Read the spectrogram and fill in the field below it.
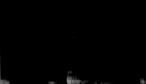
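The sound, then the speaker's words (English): Faint, dry rubbing of vine charcoal dragged sideways across a sheet of paper, drawn with the side of the charcoal to cover the entire sheet, a soft papery hiss broken by a few muffled bumps as the strokes change, with no voices. “It's very efficient, and the first thing I do is I cover the entire sheet of paper with vine charcoal, drawing with the side.”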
